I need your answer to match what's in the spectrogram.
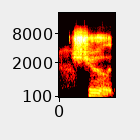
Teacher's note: No pronunciamos la letra L. No la pronunciamos. Es muda.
